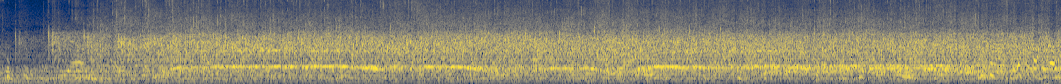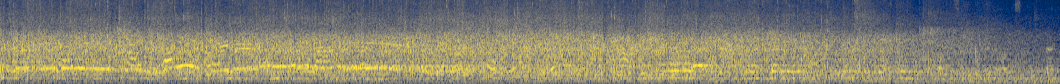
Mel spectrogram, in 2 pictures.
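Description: Audience clapping steadily, with voices cheering and whooping over it. It swells up within the first couple of seconds and eases off near the end.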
